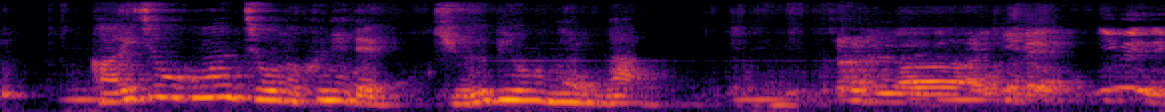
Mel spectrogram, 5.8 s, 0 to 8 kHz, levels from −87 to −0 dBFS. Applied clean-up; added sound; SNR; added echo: neural separator model SepFormer DNS4.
